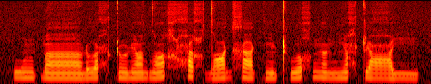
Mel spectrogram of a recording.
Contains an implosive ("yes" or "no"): yes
